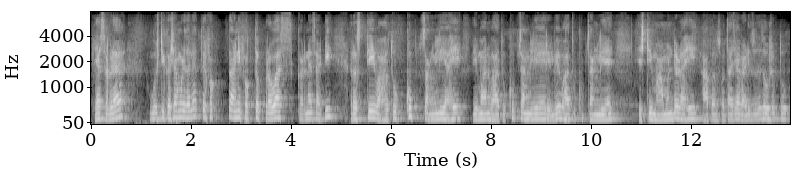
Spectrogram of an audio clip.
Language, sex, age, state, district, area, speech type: Marathi, male, 18-30, Maharashtra, Akola, rural, spontaneous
